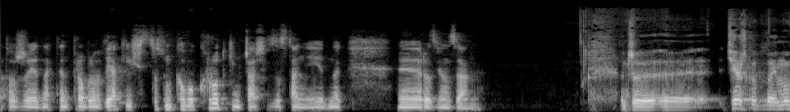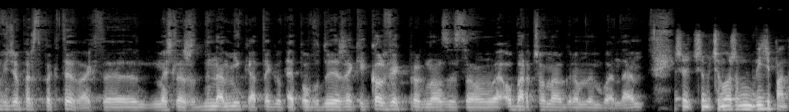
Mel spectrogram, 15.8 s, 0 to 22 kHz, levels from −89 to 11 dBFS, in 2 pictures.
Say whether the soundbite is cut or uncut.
cut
